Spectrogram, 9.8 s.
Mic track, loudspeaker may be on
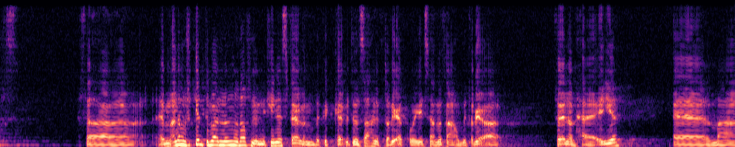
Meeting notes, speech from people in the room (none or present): none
